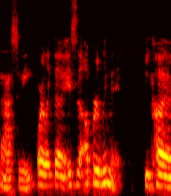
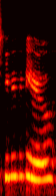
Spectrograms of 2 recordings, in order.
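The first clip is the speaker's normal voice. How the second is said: laser pew sounds; 8 semitones higher than usual. Acted. Laser sounds mid reading.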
